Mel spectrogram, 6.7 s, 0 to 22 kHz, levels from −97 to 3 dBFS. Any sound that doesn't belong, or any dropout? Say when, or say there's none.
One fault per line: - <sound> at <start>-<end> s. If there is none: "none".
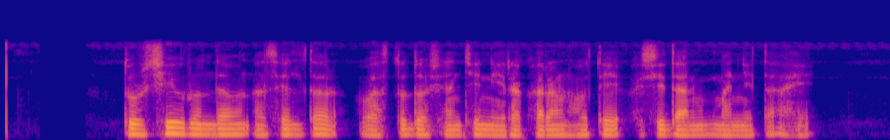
none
